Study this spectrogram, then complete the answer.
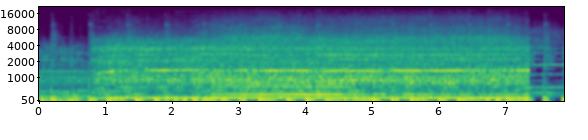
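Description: A brand new orbital sander fitted with a 100 grit disc strips latex paint from a solid wood desk, a loud steady motor whir with a gritty abrasive hiss that runs unbroken for several seconds before cutting off near the end.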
